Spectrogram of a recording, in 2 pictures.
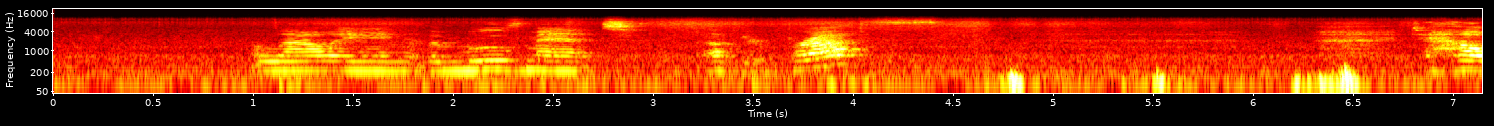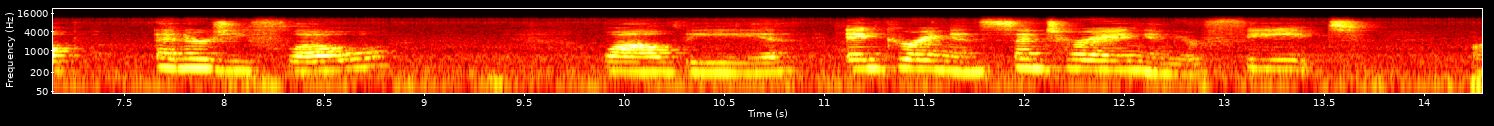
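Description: A woman speaks calmly and gently, close to a microphone.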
